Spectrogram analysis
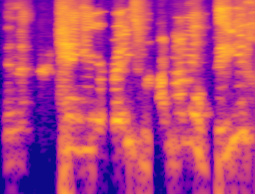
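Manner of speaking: high-pitched, fast indignant retort; heated protest. Retold or imitated. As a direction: snap back at the owner in disbelief. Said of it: "I said".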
